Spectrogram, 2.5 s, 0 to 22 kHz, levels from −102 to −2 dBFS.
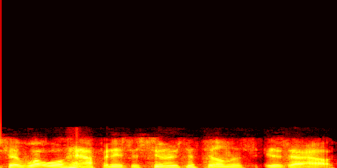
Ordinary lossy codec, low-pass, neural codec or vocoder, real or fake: AAC, 24 kbps; 5.4 kHz; codec, 16 kHz, 8 kbps, FreqCodec, larger model; fake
